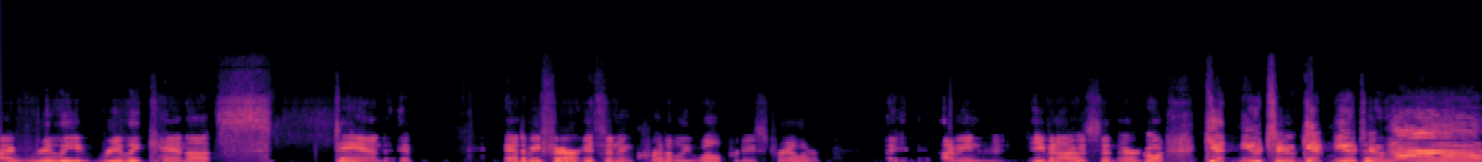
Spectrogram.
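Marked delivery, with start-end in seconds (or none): 9.0-11.1 put-on very high, drawn-out, rising, eager excited voice. Retelling watching a trailer and cheering at it: retelling own excited cheering. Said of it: "you get caught up in the exci-, excitement".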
